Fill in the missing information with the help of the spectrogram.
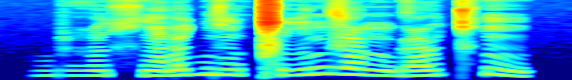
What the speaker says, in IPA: bʱ ø ç ɛ̃ ɾ œ ɟ ĩ ǁ i n z œ ŋ ɡ œ u̯ cʰ ĩ

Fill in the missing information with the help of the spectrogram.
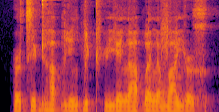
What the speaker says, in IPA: ə˞ t͡s i ɖʱ a ɓ i l ɓ i ʈʰ y j e l a ɓ ɐ l ɐ v a j ə˞ x

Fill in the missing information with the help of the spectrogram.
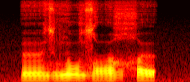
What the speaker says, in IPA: œ̃ː z v ũ zˤ ɵː ʁ χ ɵ

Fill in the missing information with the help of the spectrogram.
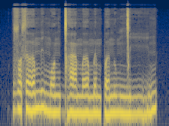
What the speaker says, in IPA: zˤ u s ɐː m ɾ i m ɔ n ɡ͡ǀ aː m ɐː m ɛ m p ɐ n u m ŋ͡ǀ iː m

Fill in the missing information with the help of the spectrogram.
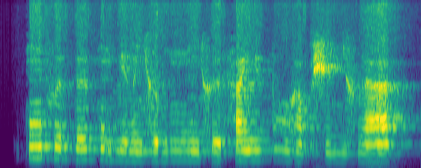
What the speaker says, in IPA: k ũ f ø θ ø k ũ b lʲ a ð ə̃ ʎ ɣ ə b mː ũ ʎ x ø h ã lʲ u p ɣ u ɣ ɑ̃ p ʃ ø ʎ ə x ð ã

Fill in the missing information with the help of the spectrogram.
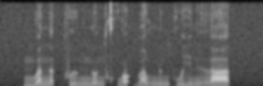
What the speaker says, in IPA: m u˥˩ a̯ n a˦˥ t̚ f ɯː˧ ŋ n o˨˩ n kʰ w ɔ˥˩ ʔ b a˩˦ w n ɯ˧ ŋ k w iː˧ n r aː˦˥ t̚

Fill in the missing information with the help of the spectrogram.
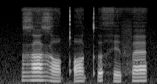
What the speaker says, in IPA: ɣ a˦ ɣ ɑ˨ qʼ ɑ˧ kʼ ə˦ h e˨ f æ˦

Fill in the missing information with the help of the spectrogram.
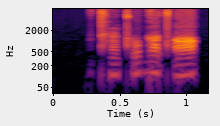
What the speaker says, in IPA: tʰ ɛ̃ tʼ o ɡ ɑ tʼ ɑ

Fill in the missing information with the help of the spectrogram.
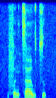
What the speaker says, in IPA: f ɐ˨ ŋ t͡s aː˧ w t͡s ʊ˧ k̚

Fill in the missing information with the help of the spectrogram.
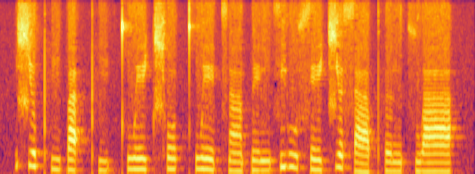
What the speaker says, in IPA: ɕ ə˦ pʰ i˨˩ p a˨ ʔ pʰ i˨ ʔ t̪ʰ w e˦ t͡ɕʰ o˦ t̚ t̪ʰ w e˥˧ t͡s ã˧ p e˧ ŋ s j u˥˧ s e˧ t͡ɕ ə˥˧ s a˨˩ pʰ ə˧ ŋ t͡s w a˧

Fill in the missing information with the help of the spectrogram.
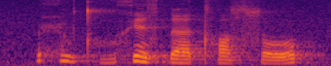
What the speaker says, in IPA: ħ ṳ˥˩ tʰ o̤˩˥ x e˥˩ z ɗ æ˨˩ tʰ ɒ˨˩ z s o˨˩˦

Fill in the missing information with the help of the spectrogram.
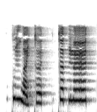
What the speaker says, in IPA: kʷ ɐ˥ ŋ w ɐ˨ j k ɵ˧ t̚ | k ɐ˥ k̚ m œː˥ t̚

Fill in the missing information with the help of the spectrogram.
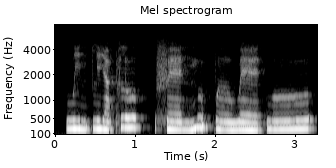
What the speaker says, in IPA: w i˩˦ n p l i˨˩ a̯ pʰ l o˥˩ k̚ | f ɛː˨˩ n m u˥˩ ʔ p ɤː˨˩ w ɛː˨˩ k w oː˦˥

